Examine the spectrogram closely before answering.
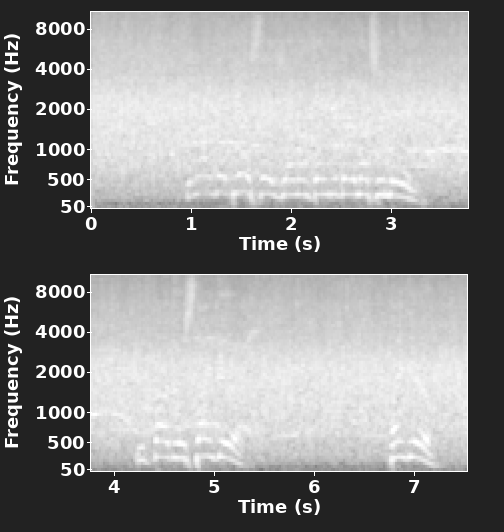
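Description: A man speaks with animation through a microphone over the applause.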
